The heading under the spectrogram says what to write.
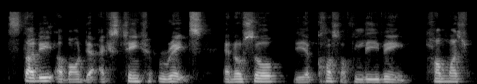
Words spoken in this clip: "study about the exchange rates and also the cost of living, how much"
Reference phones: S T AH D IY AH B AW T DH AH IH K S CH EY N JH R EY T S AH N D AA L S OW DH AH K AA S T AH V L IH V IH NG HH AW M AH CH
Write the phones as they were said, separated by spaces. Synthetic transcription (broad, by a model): S T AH D IY AH B AW T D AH IH K S CH EY N JH R EY T S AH N AA L S OW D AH K AA S AH F L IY V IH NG HH AW M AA CH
